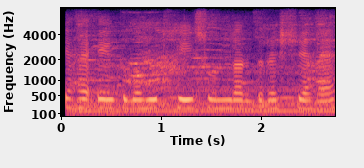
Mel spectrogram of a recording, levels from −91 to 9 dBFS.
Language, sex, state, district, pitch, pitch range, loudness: Hindi, female, Haryana, Charkhi Dadri, 195 Hz, 190-200 Hz, -14 LUFS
